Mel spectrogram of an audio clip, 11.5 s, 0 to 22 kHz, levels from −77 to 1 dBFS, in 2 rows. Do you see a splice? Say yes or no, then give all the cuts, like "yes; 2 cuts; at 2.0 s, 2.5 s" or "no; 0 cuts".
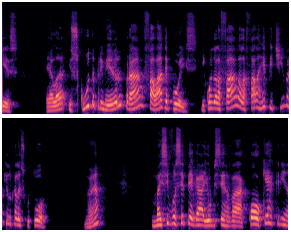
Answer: no; 0 cuts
